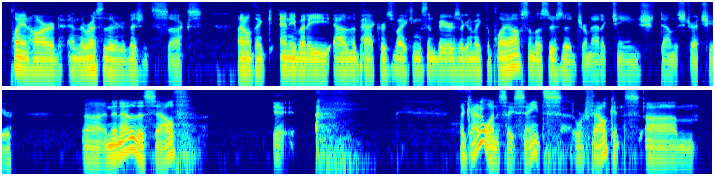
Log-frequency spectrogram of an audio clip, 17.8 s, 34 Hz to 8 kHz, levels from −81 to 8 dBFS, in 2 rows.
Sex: male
